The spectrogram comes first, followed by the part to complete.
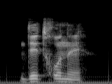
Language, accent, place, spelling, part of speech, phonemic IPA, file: French, France, Lyon, détrôner, verb, /de.tʁo.ne/, LL-Q150 (fra)-détrôner.wav
- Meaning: to dethrone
